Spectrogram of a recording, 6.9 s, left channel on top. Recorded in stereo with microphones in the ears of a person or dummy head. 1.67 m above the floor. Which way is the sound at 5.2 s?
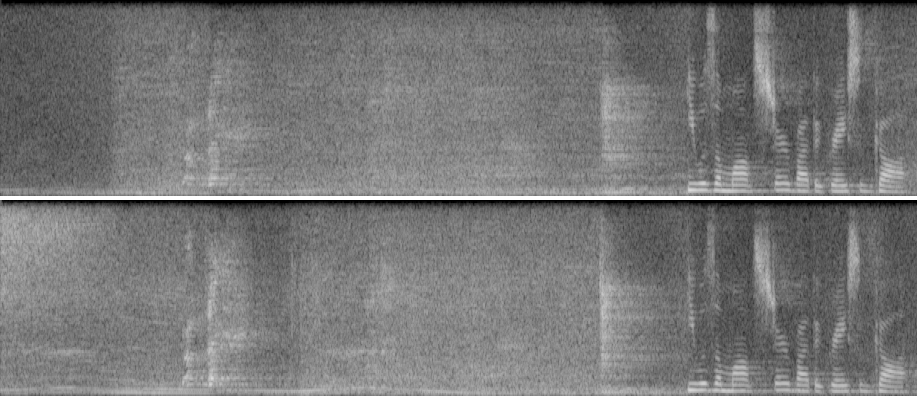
10° left (ahead or behind).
